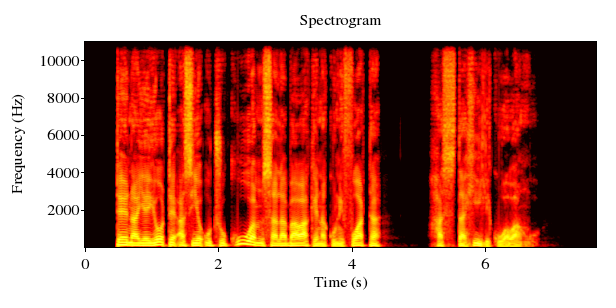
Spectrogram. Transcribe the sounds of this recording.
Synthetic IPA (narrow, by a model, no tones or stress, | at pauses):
tɛnajɛjɔtɛʔasijɛʔut͡ʃukuam̩salaɓawakɛnakunifuata | hastahilikuwa̰wa̰ŋɡu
